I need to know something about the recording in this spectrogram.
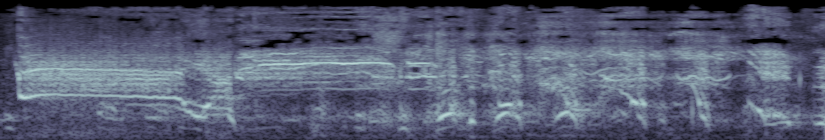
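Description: A man laughing hard in a high, squealing voice: two long held shrieks in the first two seconds, then a quick run of short laughs.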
